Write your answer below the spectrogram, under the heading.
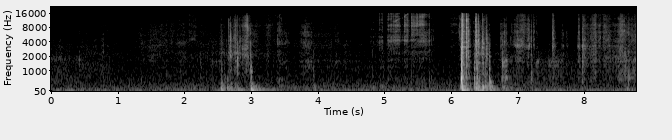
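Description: Craft papers and a piece of fabric being handled on a cutting mat: a couple of knocks, a brief rustle, then a sharp click just after the middle, with lighter taps and clicks after it.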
